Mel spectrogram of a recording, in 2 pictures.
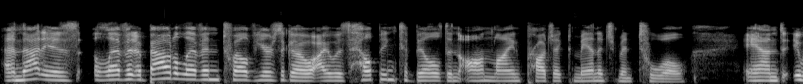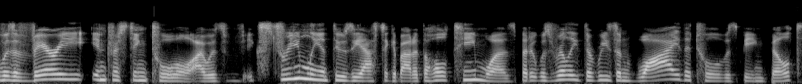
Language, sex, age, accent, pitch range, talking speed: English, female, 30-49, American, 165-205 Hz, 185 wpm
